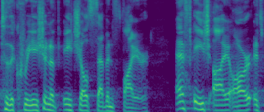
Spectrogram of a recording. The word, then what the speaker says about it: FHIR: is what led to the creation of hl7 fire f-h-i-r is pronounced fire fire stands for fast Healthcare interoperability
